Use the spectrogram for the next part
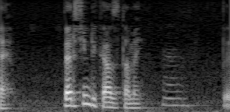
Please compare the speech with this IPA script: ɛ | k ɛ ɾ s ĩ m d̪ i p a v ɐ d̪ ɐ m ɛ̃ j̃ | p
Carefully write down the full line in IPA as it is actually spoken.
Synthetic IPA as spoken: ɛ | p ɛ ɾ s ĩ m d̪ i k a z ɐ t̪ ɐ m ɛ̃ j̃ | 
